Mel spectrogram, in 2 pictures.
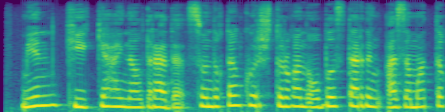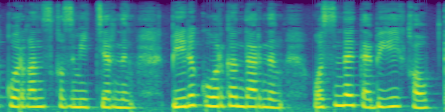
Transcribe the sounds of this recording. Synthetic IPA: me̞ŋkʲʰʏjɪkʲːe̞ɑjnɑlˠd̪əɾɑd̪əso̞nd̪əq̚t̪ɑŋkʲʰɵɾɪʃɪ̥t̪ʰʊɾʁɑnwo̞blˠəst̪ɑɾd̪əɴɑzɑmɑt̪ːəqʰːo̞ɾʁɑnəsqʰəzme̞t̪ːe̞ɾɪnɪŋb̥ijlɪko̞rɡand̪ɑɾənəɴwo̞sənd̪ɑjt̪ʰæbijʁijqʰɑwəp̚t̪ə

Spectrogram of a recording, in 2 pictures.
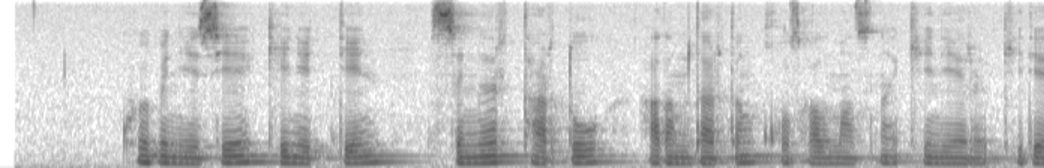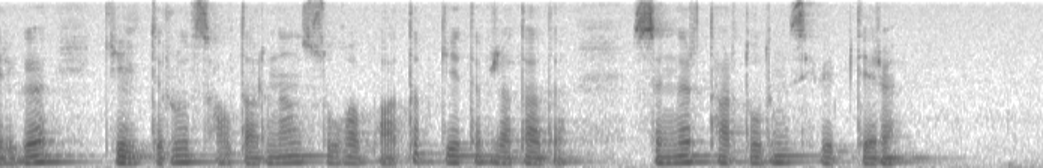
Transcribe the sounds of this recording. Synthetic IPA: kʲʰɵbɪne̞se̞kʲʰe̞ne̞t̪ːe̞nsɪŋɪɾt̪ʰɑɾt̪uɑ̰d̪ɑmd̪ɑɾd̪əɴqʰo̞zʁɑlˠmɑsənɑkʲʰe̞d̪e̞ɾɡʲɪkʲʰe̞lt̪ɪɾusɑ̰lˠt̪ɑɾənɑnsuʁɑbɑ̰t̪əpkʲʰe̞t̪ɪpʒɑt̪ɑd̪ə̰ | sɪŋɪɾt̪ʰɑɾt̪ud̪əɴse̞be̞pt̪e̞ɾɪ

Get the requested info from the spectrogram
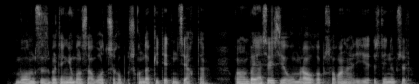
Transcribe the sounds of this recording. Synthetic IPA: bo̞lˠəmsəzbɪɾd̪e̞ŋe̞bo̞lˠsɑwo̞t̪ʃəʁəpʊʃqənd̪ɑp̚kʲʰe̞t̪e̞t̪ɪnsijɑqt̪ə̰qʰonɑnbɑjæsɪɾe̞se̞wo̞məɾɑwəʁəpso̞ʁɑnæd̪ejeʔɪzd̪e̞nɪpʒʏɾ

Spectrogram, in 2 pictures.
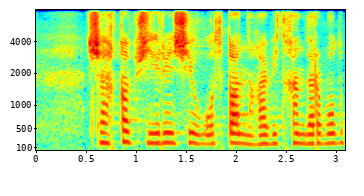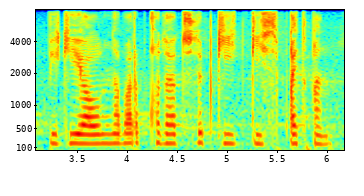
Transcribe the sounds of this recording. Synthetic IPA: ʒ̥ɑqəpʒeɾɪnʃewo̞spɑɴʁɑβijt̪χɑnd̪ɑɾbo̞lˠəp̚b̥ekʲejɑwəlˠənɑbɑɾəp̚qʰʊd̪ɑt̪ʰʏ̥sɪpkʲʰejɪt̪̚kʲʰeɪsɪ̥p̚qʰɑjt̪qɑn

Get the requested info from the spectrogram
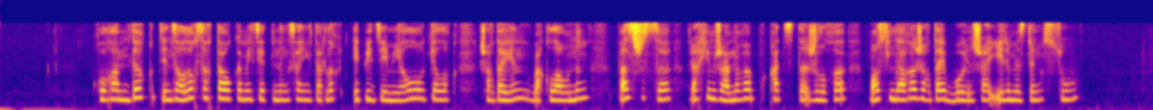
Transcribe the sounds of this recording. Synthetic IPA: qʰo̞ʁɑmd̪əqd̪̥ʲe̞nsɑwlˠəqsɑqt̪ɑwkʰo̞mijt̪ʲe̞t̪ɪnɪŋsɑnijt̪ɑɾlˠəqe̞pijd̪ʲe̞mijo̞lˠo̞ɡʲijalˠəqʒ̥ɑʁd̪ɑjənbɑqəlˠɑwnəɴ | b̥ɑsʃəsə | ɾaχijmʒɑno̞vɑqʰɑt̪ə̥st̪əʒəlˠʁə | mɑwsəmd̪ɑʁəʒɑʁd̪ɑjbo̞jənʃɑʔe̞̰lɪmɪzd̪ɪŋsu

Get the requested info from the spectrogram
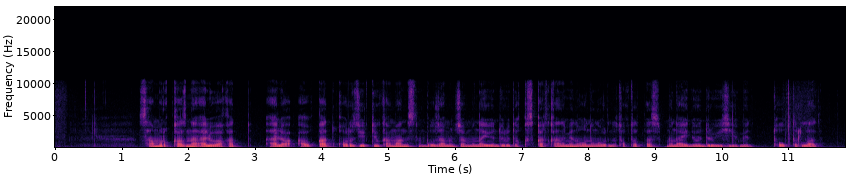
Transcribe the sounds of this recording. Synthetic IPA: sɑmʊɾqʰːɑzənd̪ɑælwɑqət̪ | ælɑ̰wqɑt̪qʰo̞ɾʔəzze̞ɾt̪ːe̞wkʰo̞mːand̪asənəɴbo̞lˠʒɑmənʃɑmənɑjwɵnd̪ɪɾud̪ɪqʰə̥sqɑɾt̪qɑnəme̞nwo̞nəɴwo̞ɾənd̪ət̪ʰoqt̪ɑt̪̚pɑsmʊnɑjənwɵnd̪ɪɾuwe̞se̞bɪme̞n | t̪ʰo̞lˠəqt̪əɾəlˠɑd̪ə

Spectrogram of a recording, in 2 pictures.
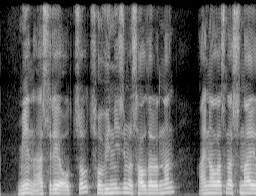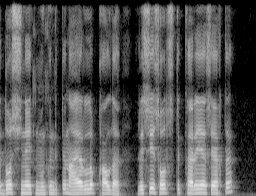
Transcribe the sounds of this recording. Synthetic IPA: me̞næsɪɾe̞ʊlˠt̪ʒəlˠso̞vʲinijzməsɑlˠd̪ɑɾənːɑn | ɑjnɑlˠɑsənɑʃənɑjəd̪o̞sʃijnɑjt̪ənmʏmkʲɪnd̪ɪk̚t̪e̞nɑjəɾəlˠəp̚qʰɑlˠd̪ə | ɾe̞se̞jso̞lˠt̪ʏ̥st̪ɪkʰːoɾʲe̞jasijɑqt̪ə

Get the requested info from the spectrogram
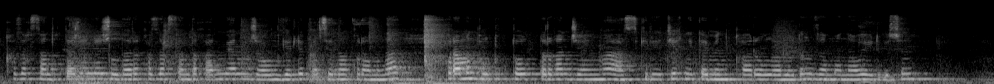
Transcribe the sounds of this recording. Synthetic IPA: qʰɑzɑqst̪ɑnd̪əq̚t̪ɑɾʒæne̞ʒəlˠd̪ɑɾəqʰɑzɑqst̪ɑnd̪əqɑɾmʲijanəɴʒɑwɑɴɡʲe̞ɾlɪkarso̞nalˠqʰʊɾɑmənɑqʰʊɾʔɑmənʊlˠt̪ːəq̚t̪ʰo̞lˠəp̚t̪əɾʁɑnʒɑɴɴɑæskʲe̞ɾijt̪ʰe̞χnijkɑme̞ɴqʰɑɾulˠɑnud̪əɴzɑmɑnɑwəʏlɡʲɪsɪn

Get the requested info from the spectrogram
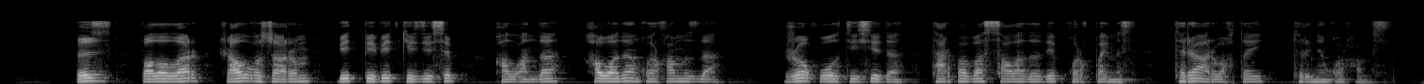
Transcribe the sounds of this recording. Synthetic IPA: b̥ɪz | b̥ɑlˠɑlˠɑɾ | ʒ̥ɑlˠʁəzʒɑɾəm | be̞t̪̚pe̞be̞t̪kʲʰe̞zd̪e̞sɪp | qʰɑlˠʁɑnd̪ɑ | χɑwɑd̪ɑɴqʰo̞ɾqɑməzd̪ɑ | ʒo̞qwo̞lˠt̪ʰijse̞d̪ɪ | t̪ʰɑɾpɑbɑsːɑlˠɑd̪əd̪e̞p̚qʰo̞ɾəq̚pɑjməz | t̪ʰɪɾɪɑɾwɑqt̪ɑj | t̪ʰʏɾɪne̞ɴqʰo̞ɾqɑməz̥

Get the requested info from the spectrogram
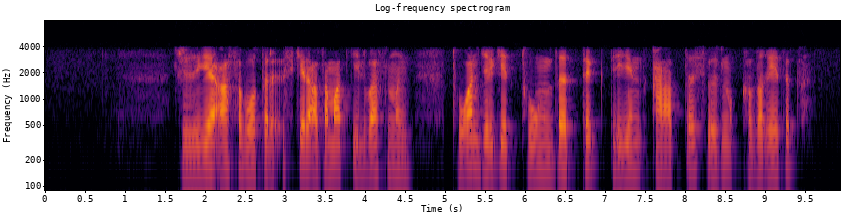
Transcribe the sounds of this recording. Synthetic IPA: ʒ̥ʏzɪɡʲe̞ʔɑsəpwo̞t̪əɾɪ̰skʲe̞ɾɑzɑmɑt̪elbɑsənəɴ | t̪ʰuʁɑnʒe̞ɾɡʲe̞t̪ʰuəŋd̪ət̪ʰɪk̚d̪̥e̞̰ɡʲe̞nqʰɑnɑt̪ːəsɵzɪŋqʰəzəqe̞t̪ɪp

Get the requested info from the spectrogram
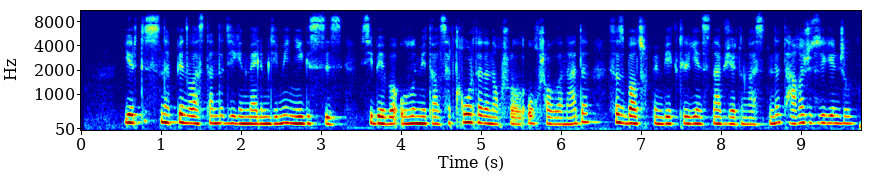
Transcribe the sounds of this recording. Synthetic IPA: je̞ɾt̪ɪsənɑpːe̞nlˠɑst̪ɑnd̪əd̪e̞ɡʲe̞nmælɪmd̪e̞me̞ne̞ɡʲɪz̥sɪz | se̞be̞bɪʔʊlˠəmʲe̞t̪ɑlˠsəɾt̪̚qəwo̞ɾt̪ɑd̪ɑno̞qʃɑwlˠɑnɑd̪əsəzbɑlˠʃə̥q̚pe̞nbe̞kʲɪ̥t̪ɪlɡʲe̞nsənɑpʒe̞ɾd̪ɪŋɑst̪ənd̪ɑt̪ʰɑʁəʒʏzd̪e̞ɡʲe̞nʒəlˠ

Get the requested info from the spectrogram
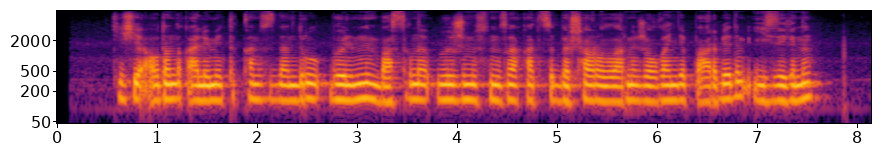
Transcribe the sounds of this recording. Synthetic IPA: kʲʰe̞ʃe̞̰ʔɑ̰wd̪ɑnd̪əqæle̞wme̞t̪ːɪk̚qʰɑmsəzd̪ɑnd̪əɾubɵlɪmɪnɪŋbɑslˠəʁənɑwɵzʒʊmʊsəməzʁɑqʰɑt̪ə̥st̪əbɪɾʃɑɾwɑlˠɑɾme̞nʒolˠʁɑjənd̪e̞p̚bɑɾəpe̞d̪ɪmezd̪ɪɡʲɪnɪŋ

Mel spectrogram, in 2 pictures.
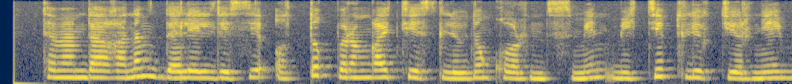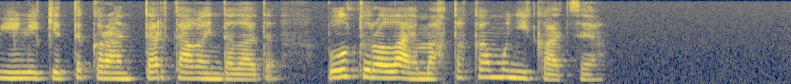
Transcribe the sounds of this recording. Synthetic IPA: t̪ʰæmæmd̪ɑʁɑnəɴd̪æle̞ld̪e̞se̞ʔʊlˠt̪ːəq̚bɪɾəɴʁɑjt̪ʰe̞st̪ɪlewd̪ɪŋqʰo̞ɾt̪ənd̪ə̥səme̞nme̞k̚t̪e̞p̚t̪ʰʏle̞k̚t̪e̞ɾɪne̞me̞mle̞kʲe̞t̪ːɪk̚ɡrant̪ːɑɾt̪ʰɑʁɑjənd̪ɑlˠɑd̪ə | b̥ʊlˠt̪ʰuɾɑlˠəɑjmɑqt̪əqkʰo̞mːunijkat̪sɨja

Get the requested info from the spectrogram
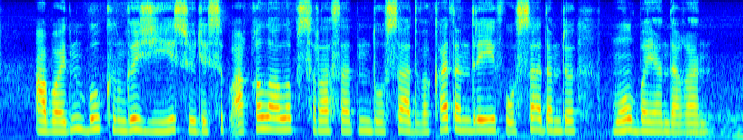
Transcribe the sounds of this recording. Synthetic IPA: ɑbɑjd̪ənbʊlˠkʲʰʏŋɡʲɪʒijesɵjle̞sɪpɑ̰qəlˠɑlˠəpsʊɾɑsɑt̪ənd̪o̞səɑd̪vo̞kat̪and̪ɾe̞je̞fwo̞səɑd̪ɑmd̪ə | mo̞lˠbɑjɑnd̪ɑʁɑn

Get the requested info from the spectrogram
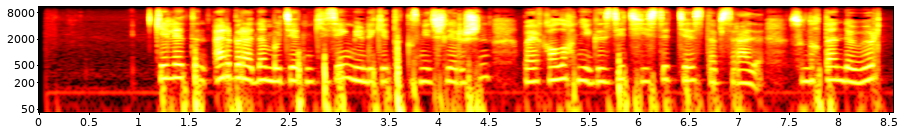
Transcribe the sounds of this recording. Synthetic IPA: kʲʰe̞le̞t̪ɪnæɾbɪɾɑd̪ɑmwɵt̪e̞t̪ɪŋkʲʰe̞ze̞ŋme̞mle̞kʲe̞t̪ːɪk̚qʰəzme̞t̪ʃɪle̞ɾʏʃɪnb̥ɑjqʰɑwlˠəqne̞ɡʲɪzd̪et̪ʰijɪst̪ɪt̪ʰe̞zt̪ʰɑpsəɾɑd̪ə̰so̞nd̪əq̚t̪ɑnd̪ɑwɵɾ

